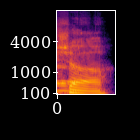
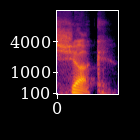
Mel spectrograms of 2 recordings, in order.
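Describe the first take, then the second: First: The name ends on the vowel, no consonant. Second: The name ends with a k sound. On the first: The speaker calls it wrong. "or Shuh" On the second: The speaker calls it right. "but it's Shuck"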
